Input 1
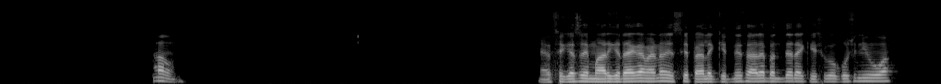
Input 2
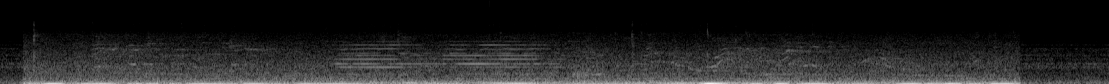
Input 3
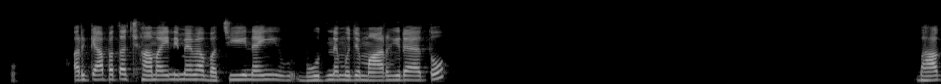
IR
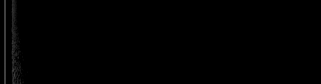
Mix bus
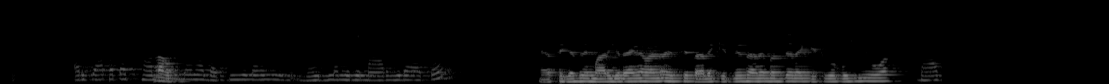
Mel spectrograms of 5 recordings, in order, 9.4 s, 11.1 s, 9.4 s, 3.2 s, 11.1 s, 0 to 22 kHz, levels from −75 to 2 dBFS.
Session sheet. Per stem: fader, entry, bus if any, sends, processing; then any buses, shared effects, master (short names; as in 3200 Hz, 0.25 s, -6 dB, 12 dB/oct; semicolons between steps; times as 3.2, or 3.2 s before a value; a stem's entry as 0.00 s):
-5.5 dB, 0.00 s, bus A, send -20.5 dB, spectral gate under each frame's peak -20 dB strong
off
-14.0 dB, 0.00 s, bus A, send -9 dB, Wiener smoothing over 25 samples; inverse Chebyshev low-pass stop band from 2900 Hz, stop band 70 dB; bell 490 Hz -5.5 dB 0.63 oct
bus A: 0.0 dB, resonator 140 Hz, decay 0.37 s, harmonics all, mix 90%; limiter -31.5 dBFS, peak gain reduction 11 dB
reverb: on, RT60 0.40 s, pre-delay 71 ms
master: clock jitter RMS 0.022 ms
